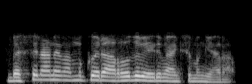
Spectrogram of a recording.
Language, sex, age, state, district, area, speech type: Malayalam, male, 18-30, Kerala, Idukki, rural, conversation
